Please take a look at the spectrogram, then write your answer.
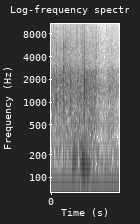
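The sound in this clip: A church audience applauds briefly to welcome a speaker coming up, a short burst of clapping with voices mixed in.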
